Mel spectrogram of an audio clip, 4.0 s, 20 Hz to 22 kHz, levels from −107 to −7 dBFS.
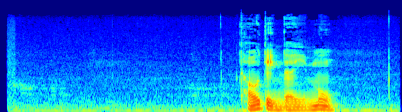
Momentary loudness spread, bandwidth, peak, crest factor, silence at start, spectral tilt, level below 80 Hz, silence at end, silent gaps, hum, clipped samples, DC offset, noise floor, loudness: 27 LU; 13.5 kHz; -14 dBFS; 22 dB; 0.55 s; -7 dB/octave; -48 dBFS; 0.1 s; none; none; under 0.1%; under 0.1%; -56 dBFS; -30 LUFS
